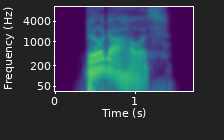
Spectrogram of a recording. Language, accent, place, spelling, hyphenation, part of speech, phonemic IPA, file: German, Germany, Berlin, Bürgerhaus, Bür‧ger‧haus, noun, /ˈbʏʁɡɐˌhaʊ̯s/, De-Bürgerhaus.ogg
- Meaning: 1. a public building used for civic events 2. manor house, mansion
